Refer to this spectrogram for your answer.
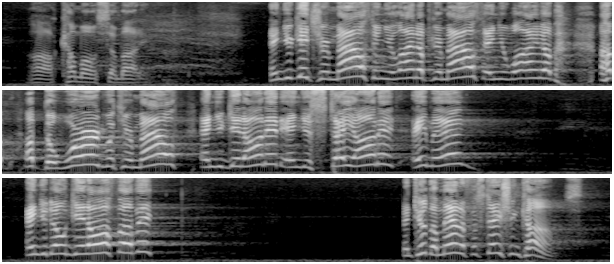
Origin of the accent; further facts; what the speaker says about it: Michigan, United States; also born or lived in Arkansas; I was born in Arkansas, raised in Michigan. That is a true hillbilly.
